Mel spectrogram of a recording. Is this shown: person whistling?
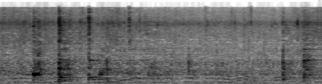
no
